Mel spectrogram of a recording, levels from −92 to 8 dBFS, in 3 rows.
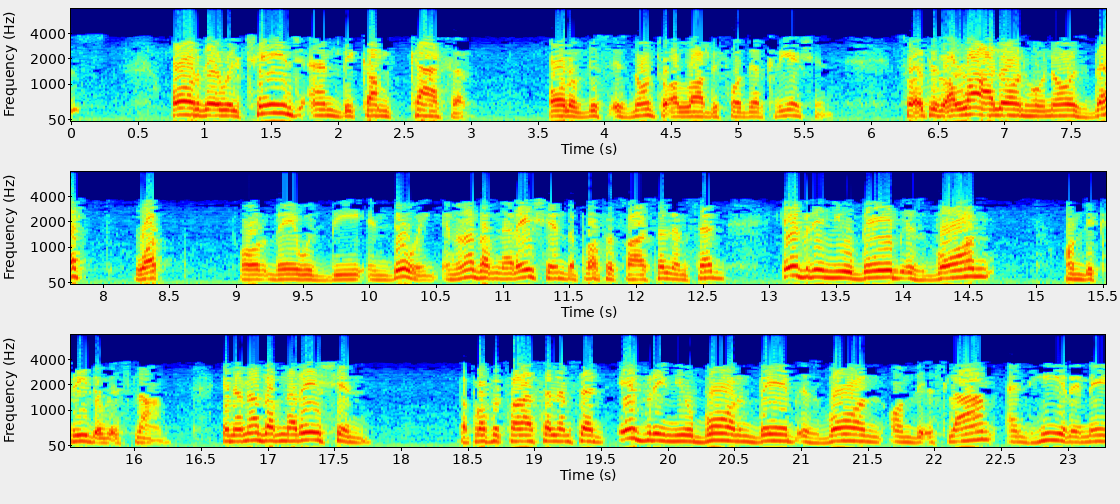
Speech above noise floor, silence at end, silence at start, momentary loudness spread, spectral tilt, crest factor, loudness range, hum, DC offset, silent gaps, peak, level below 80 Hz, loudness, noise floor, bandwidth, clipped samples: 33 dB; 0 s; 0 s; 9 LU; -9 dB/octave; 8 dB; 2 LU; none; 0.6%; none; 0 dBFS; -38 dBFS; -8 LUFS; -40 dBFS; 8 kHz; 1%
